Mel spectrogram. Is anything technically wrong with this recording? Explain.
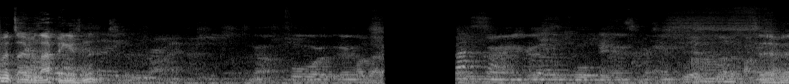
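Yes. A call audio freeze runs from 3.83 to 4.57 s. The last sound trails off briefly, then about 0.67 s of silence follows. The jitter buffer likely ran empty while packets were delayed. Audio resumes with nothing lost, about 0.72 s late.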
